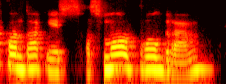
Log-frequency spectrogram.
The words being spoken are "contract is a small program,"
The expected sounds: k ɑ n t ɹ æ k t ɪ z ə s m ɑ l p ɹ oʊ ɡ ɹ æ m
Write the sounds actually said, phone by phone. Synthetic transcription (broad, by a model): k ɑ n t ɹ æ k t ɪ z ə s m ɑ l p ɹ oʊ ɡ ɹ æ m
